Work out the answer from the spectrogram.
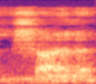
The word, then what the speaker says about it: Shina: And it's Shina, Shina.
